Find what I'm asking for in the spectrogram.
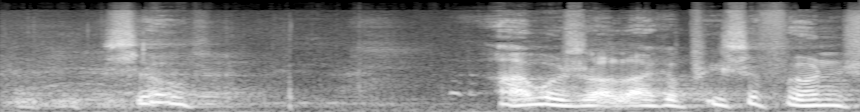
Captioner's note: laughter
